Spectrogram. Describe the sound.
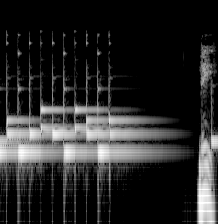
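A phone ringtone rings in a crime drama: a quick, steady run of bright, sustained chiming notes in a repeating melodic pattern that fades out, followed by a short silence and then a voice.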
